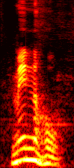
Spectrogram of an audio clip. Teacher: নুন সাকিনের পরে হা স্পষ্ট হবে, গুন্না হবে না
